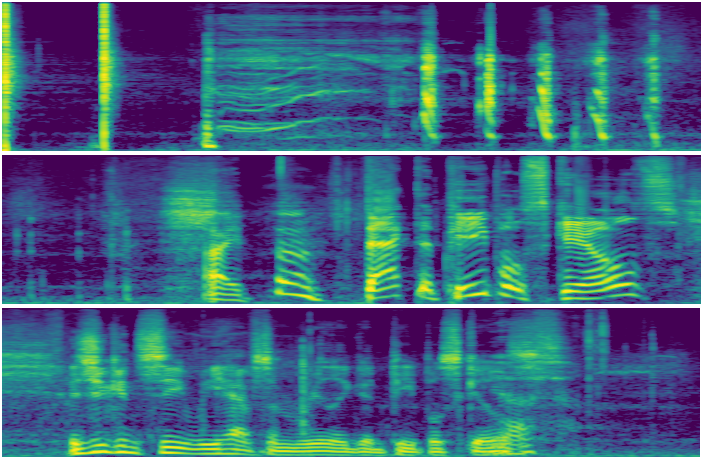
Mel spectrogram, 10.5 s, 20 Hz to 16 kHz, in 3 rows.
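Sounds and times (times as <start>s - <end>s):
sharp slapping smacks: 0.0s - 0.7s
laughter: 1.0s - 3.5s
speech: 4.5s - 9.9s.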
